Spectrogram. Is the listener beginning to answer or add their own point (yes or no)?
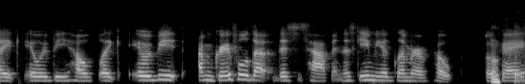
yes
